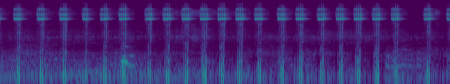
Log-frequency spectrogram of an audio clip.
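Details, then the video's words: Cricket giving regular, piercing chirps at around three and a half per second, evenly spaced throughout, with faint low background noise. "Suara Jangkrik"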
